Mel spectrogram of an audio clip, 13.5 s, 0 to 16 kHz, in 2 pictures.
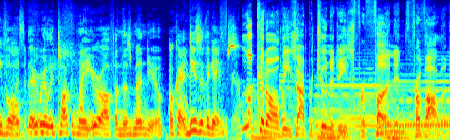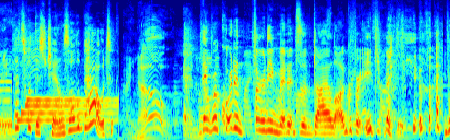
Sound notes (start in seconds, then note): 6.9 positive chime; 9.1 laughing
